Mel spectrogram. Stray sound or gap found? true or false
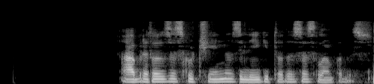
false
